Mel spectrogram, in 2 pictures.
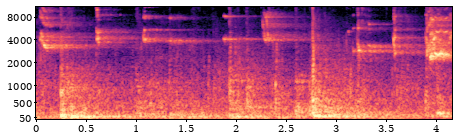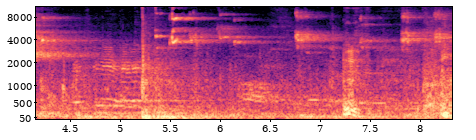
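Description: Basketball being dribbled and passed on a hardwood gym floor, with repeated knocks of the ball and short high squeaks of sneakers as players cut and stop, echoing in the large gym.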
